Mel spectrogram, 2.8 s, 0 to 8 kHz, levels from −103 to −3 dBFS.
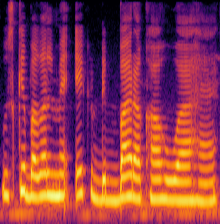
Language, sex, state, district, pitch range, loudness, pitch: Hindi, female, Jharkhand, Palamu, 220-270 Hz, -14 LUFS, 250 Hz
